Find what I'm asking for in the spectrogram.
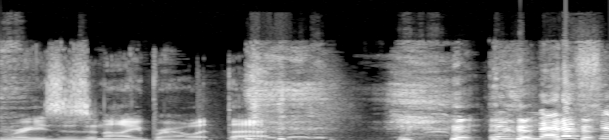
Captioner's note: laughter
